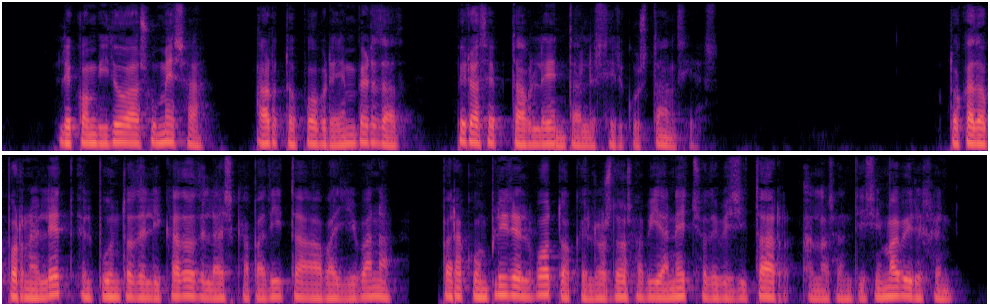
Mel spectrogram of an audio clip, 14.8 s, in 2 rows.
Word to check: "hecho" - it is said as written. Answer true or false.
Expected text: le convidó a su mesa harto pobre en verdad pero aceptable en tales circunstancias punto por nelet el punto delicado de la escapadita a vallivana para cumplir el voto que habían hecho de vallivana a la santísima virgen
true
